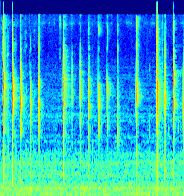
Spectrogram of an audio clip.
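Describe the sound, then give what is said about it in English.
A rapid, uneven run of sharp, bright clicks, like bat echolocation, about eighteen in a few seconds over a faint low hum, with no voices. “But luckily, the bat has echo location, and so it started to click around.”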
